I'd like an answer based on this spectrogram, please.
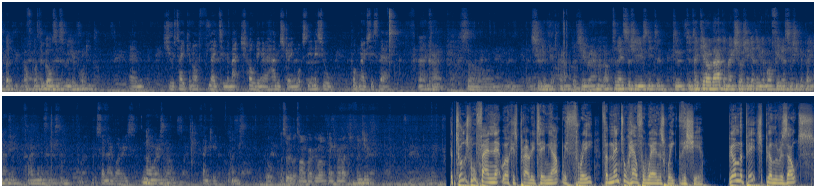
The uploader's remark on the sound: POST MATCH PRESS CONFERENCE.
